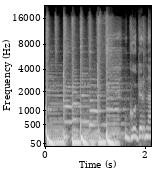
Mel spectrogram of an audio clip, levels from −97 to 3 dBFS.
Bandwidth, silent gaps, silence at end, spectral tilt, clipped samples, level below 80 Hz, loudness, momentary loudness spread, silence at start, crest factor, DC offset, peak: 18.5 kHz; none; 0 s; -5.5 dB/octave; under 0.1%; -18 dBFS; -15 LUFS; 6 LU; 0 s; 12 dB; under 0.1%; -2 dBFS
